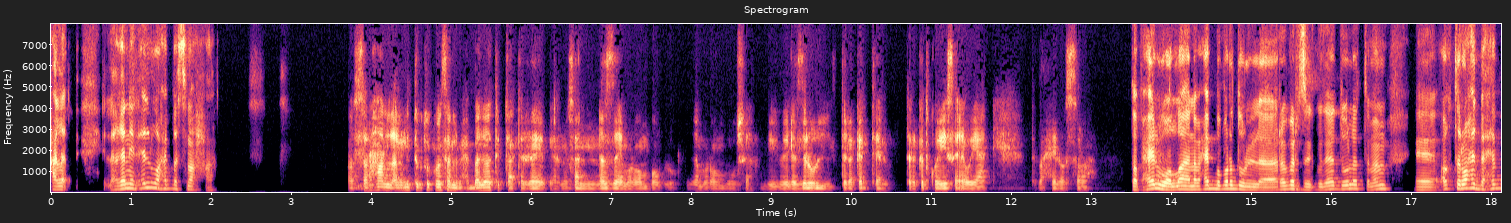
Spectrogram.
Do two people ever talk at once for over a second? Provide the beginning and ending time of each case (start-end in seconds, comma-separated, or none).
none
